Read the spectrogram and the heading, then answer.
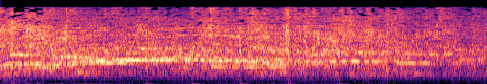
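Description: City hall staff clap to congratulate the mayor as he arrives at work, lining the staircase. The clapping is dense and steady, with a sustained musical tone running underneath and the clapping thinning slightly near the end.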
